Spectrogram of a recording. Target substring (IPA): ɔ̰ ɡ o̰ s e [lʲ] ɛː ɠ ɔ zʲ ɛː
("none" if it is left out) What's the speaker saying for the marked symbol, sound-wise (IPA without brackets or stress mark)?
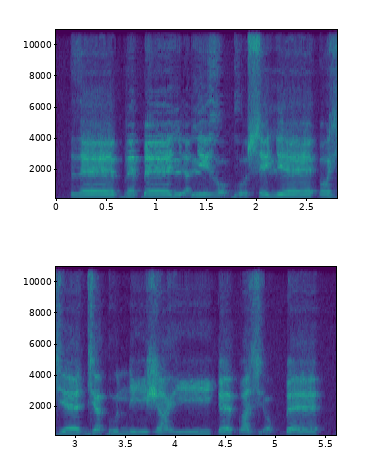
lʲ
